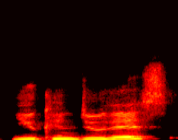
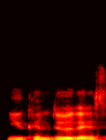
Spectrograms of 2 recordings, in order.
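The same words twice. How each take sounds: First: "you can do this" drawn out slowly, rising on "this"; slow rising encouragement. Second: "You can do this" at normal pace, stressed on "do", falling to a close; firm falling repeat. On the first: Urging the group she coaches, slow and rising. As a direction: stretch it and lift "this" like a promise. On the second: Repeating her point to the group, firm and falling. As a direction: settle it, press on "do". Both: Shown as a demonstration.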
